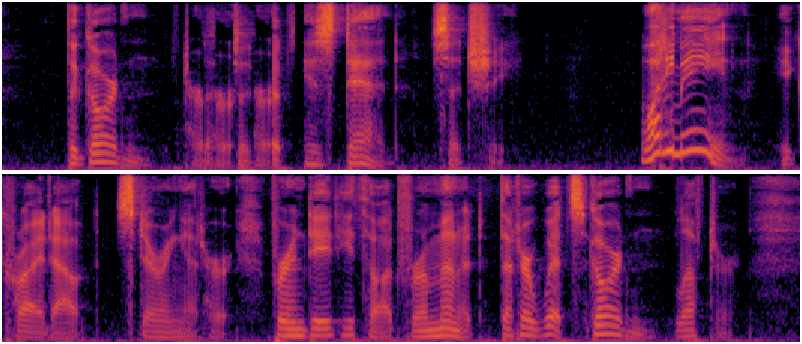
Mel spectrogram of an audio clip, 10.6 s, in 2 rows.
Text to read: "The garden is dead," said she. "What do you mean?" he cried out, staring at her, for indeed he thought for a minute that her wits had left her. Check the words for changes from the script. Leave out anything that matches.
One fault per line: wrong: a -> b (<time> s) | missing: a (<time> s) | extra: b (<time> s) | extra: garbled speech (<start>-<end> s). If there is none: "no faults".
extra: garbled speech (1.1-2.0 s)
missing: you (4.5 s)
wrong: had -> garden (9.2 s)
